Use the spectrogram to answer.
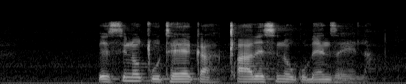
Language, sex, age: Xhosa, male, 22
